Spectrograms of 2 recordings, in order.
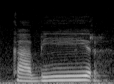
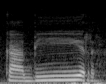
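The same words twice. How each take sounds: The two takes are said the same way.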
